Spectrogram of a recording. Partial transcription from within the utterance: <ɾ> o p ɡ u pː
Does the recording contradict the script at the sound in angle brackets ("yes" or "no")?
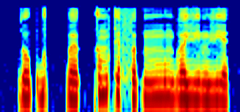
no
